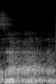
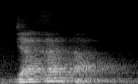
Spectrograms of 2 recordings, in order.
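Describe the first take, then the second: First: It begins with a z sound. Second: It begins with a j sound. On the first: The speaker calls it wrong. "Bukan Jakarta kan?" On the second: The speaker calls it right. "Jim pakai ja, bukan pakai za"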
